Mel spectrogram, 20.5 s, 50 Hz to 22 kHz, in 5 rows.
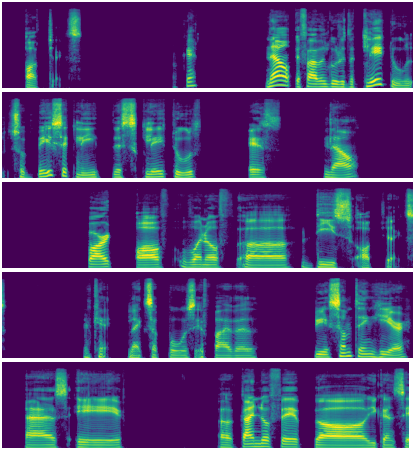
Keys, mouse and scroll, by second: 0.5 alt+right click, 1.0 alt+click, 4.2 alt+click, 4.4 alt+right click, 4.8 alt+middle click, 10.0 alt+click, 10.7 alt+right click.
